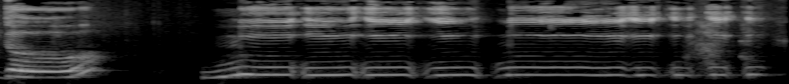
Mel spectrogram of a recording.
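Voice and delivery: loud drawn-out "do", then "mi" held high with the "i" repeated; stretched syllables. Shown as a demonstration. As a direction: hold the vowel of "mi" and pulse it as "i, i, i". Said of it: "écoute bien".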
